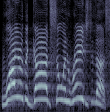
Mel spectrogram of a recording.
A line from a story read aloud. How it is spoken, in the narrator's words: He called out to everybody, but also to nobody in particular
